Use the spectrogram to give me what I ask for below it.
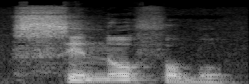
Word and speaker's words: xenófobo: aqui um exemplo palavra nesse caso aqui ela soa como uma S também tá seria xenófobo ela pode soar também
